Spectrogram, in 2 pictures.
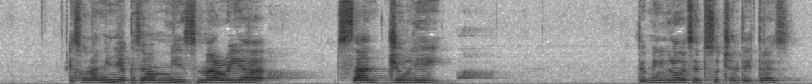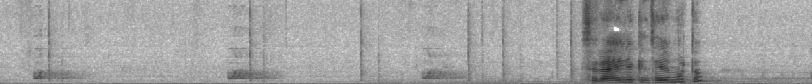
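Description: A young woman speaks close to a microphone with animation.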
